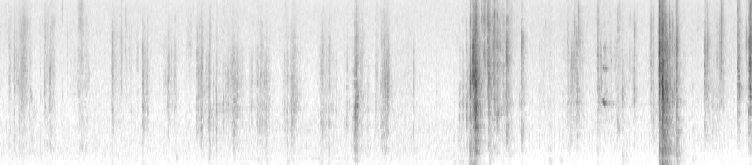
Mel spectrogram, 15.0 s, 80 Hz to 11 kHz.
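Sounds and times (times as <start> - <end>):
footsteps walking: 0.0 - 15.0
door banging: 13.2 - 13.8.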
